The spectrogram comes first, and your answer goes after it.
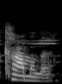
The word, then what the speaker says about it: Kamala: have the nerve to say her name is kamla okay let's let's she's still Madam vice president Kamala all right and your education baby you can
